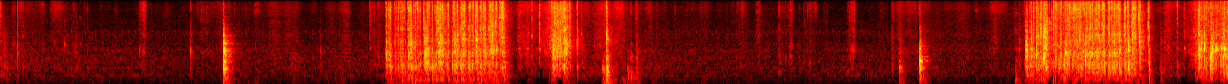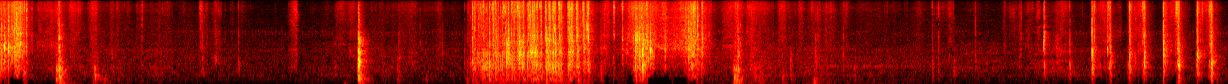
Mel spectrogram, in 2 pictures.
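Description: A deck of tarot cards is shuffled close up, with several loud bursts of rapid riffling and fluttering card snaps separated by quieter handling, tapping and sliding of cards, and no talking.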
